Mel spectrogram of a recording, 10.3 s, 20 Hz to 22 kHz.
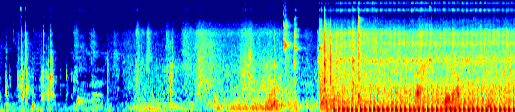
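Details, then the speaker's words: Honda Wave 100S, 20+ years old, after repair for black smoke and frequently fouled spark plugs (cam chain and valves done, original cam): starts and settles into an even putter, smooth steady idle, possibly a slight stumble; normal idle. "เดินเบานิ่มๆเลยนะลองดูนะครับลองดูนี่นะครับนิ่มๆเลยนะครับมันอาจจะมีสะดุดนิดๆหน่อยนะครับอาจจะเดินไม่เรียบสักเท่าไหร่นะ"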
